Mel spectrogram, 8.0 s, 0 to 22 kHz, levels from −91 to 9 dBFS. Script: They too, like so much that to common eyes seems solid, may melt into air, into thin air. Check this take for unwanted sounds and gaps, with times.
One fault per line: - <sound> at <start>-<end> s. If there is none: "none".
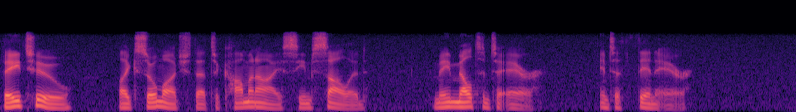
none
